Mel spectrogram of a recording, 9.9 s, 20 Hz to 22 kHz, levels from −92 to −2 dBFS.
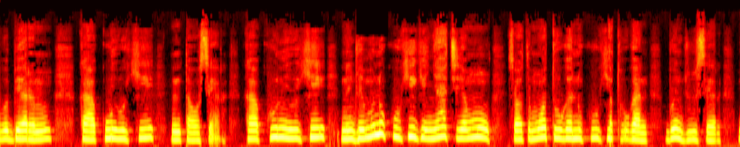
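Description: A speech recording with one fault: a brief burst of damaged data in the compressed stream from 4.74 to 4.78 s. For about 40 ms the decoder is handed corrupted frames it cannot read properly, so it loses sync and hunts for the next valid frame header, producing a short garbled blip. Unlike a plain dropout or a clean click, this comes from the decoder misreading bad bytes in the compressed data.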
